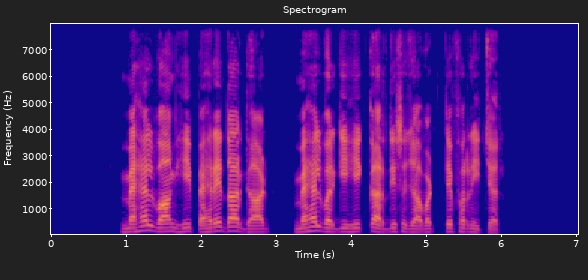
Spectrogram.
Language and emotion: Punjabi, neutral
